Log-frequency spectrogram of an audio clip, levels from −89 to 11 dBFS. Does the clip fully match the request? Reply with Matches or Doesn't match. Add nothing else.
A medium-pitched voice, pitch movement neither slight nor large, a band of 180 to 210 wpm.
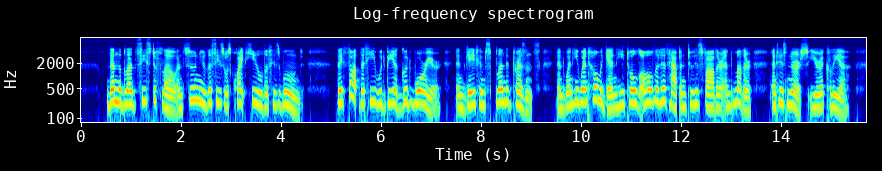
Doesn't match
